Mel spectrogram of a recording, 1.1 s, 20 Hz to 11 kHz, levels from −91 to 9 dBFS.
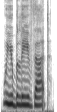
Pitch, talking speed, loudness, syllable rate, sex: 240 Hz, 210 wpm, -13 LUFS, 6.3 syllables/s, female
